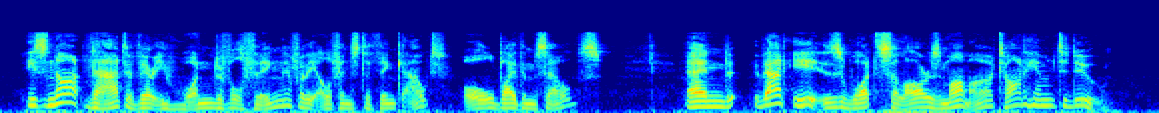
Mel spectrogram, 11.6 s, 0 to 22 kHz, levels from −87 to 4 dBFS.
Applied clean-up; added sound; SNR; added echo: none; none; none; none.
